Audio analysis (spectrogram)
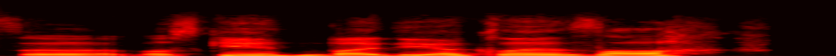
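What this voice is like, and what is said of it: Put-on strong Saxon German accent. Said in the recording (German): “so einen richtig krassen sächsischen Akzent ... einen sächsischen Akzent”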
